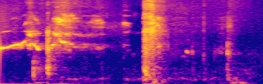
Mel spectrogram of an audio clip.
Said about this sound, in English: Hey, let's hear that harmonica again. All right. Quick show of hands. Who thinks that sounds like a sick dog?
